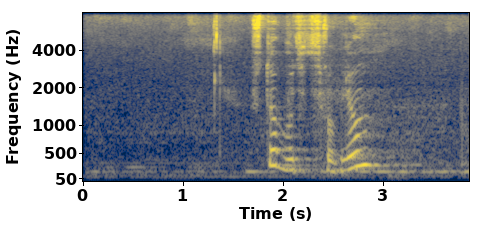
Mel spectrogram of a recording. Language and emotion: Russian, neutral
